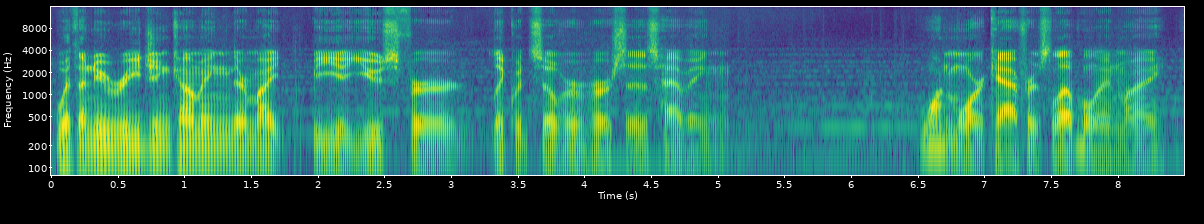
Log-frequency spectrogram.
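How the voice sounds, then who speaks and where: A hoarse man playing a game and thinking aloud in a rambling, casual way, with fillers and restarts. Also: extremely low pitch, fairly even intonation, a little slow, a bit bright, soft background music. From American Midwest. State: hoarse from allergies. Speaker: gaming streamer. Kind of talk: casual gameplay commentary.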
